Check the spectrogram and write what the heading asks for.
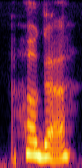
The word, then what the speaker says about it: hygge: but the relay this is all related to Hugga can I say it right yeah now hygge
